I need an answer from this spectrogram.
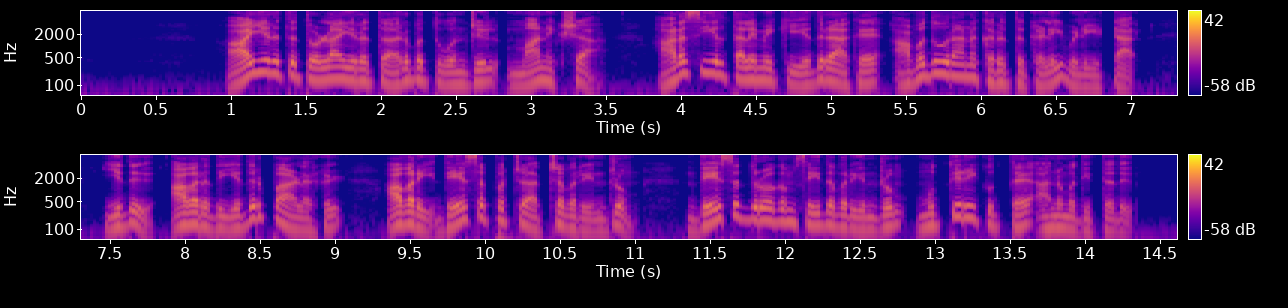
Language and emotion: Tamil, neutral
